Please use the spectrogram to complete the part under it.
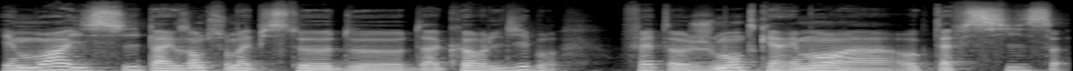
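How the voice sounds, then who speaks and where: Guy doing a casual plugin tutorial, medium-pitched voice, walks you through it step by step. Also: moderate pace. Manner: informal, explains step by step. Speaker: tutorial presenter, music producer. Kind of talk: casual screen-share software tutorial.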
